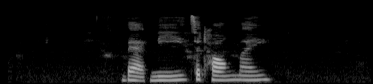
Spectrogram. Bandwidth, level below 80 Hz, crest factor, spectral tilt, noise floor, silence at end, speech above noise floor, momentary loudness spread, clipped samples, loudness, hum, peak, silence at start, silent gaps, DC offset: 11 kHz; -74 dBFS; 20 dB; -5 dB/octave; -63 dBFS; 1.05 s; 37 dB; 10 LU; under 0.1%; -27 LUFS; none; -10 dBFS; 1.05 s; none; under 0.1%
